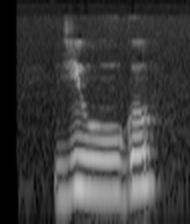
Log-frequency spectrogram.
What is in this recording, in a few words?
"vɩʋʋgo", moore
